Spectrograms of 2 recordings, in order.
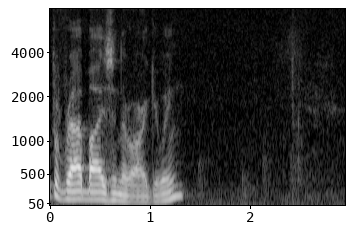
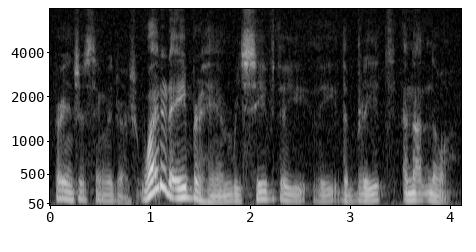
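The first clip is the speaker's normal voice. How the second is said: normal talking voice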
